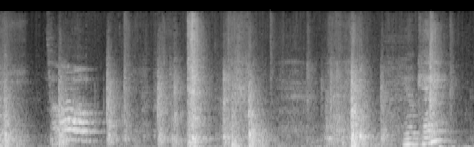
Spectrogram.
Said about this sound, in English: Yeah, the wind just must have caught the door and it made me jump. Sorry. I don't know what made that door slam. Maybe it was the wind, but when I heard the noise and I turned around, I could swear there was someone there.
